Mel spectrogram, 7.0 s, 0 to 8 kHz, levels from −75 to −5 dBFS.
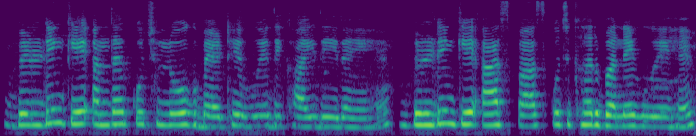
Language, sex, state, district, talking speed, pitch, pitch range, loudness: Hindi, female, Bihar, Saran, 180 wpm, 250 Hz, 225-260 Hz, -26 LUFS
